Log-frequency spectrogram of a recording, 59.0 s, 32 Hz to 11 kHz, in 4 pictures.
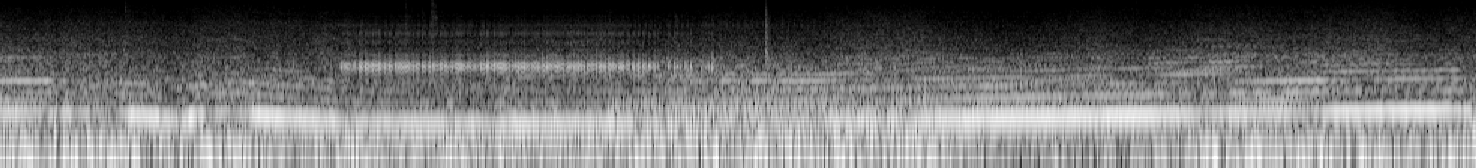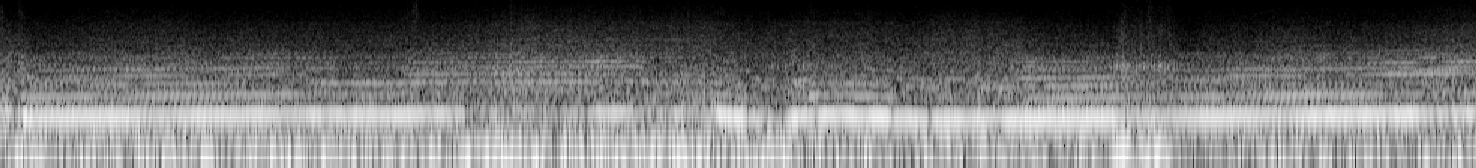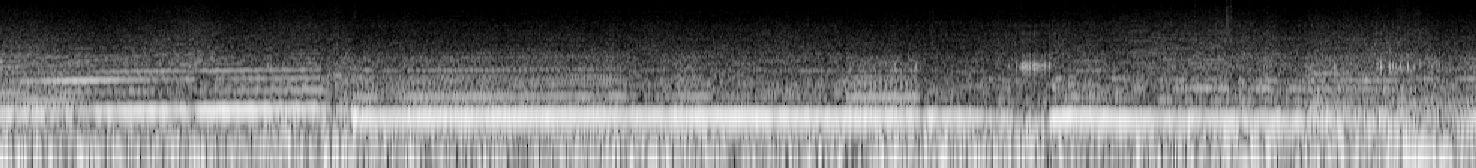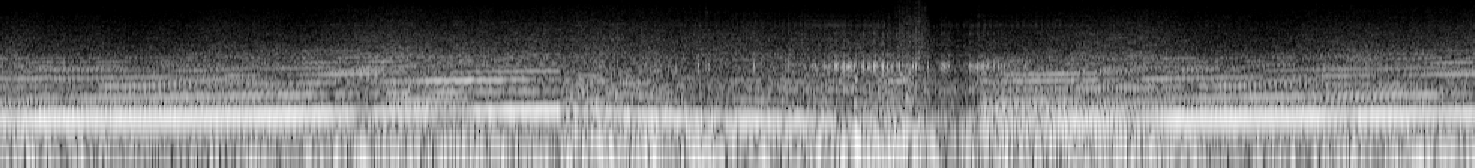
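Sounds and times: race car engine at high revs: 0.0s - 59.0s.

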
